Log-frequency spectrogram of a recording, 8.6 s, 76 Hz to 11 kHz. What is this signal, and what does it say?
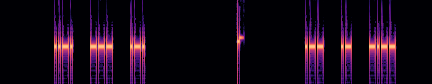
Morse code, heard as a keyed tone, about 31 wpm, spaced as for 17 wpm, 700 Hz. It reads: FOR WAY
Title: 3x Character Spacing - Top 100 Words - 30wpm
